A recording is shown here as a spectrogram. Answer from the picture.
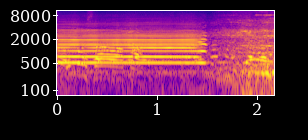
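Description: A vehicle horn held in one long steady blast that cuts off about one and a half seconds in, over a crowd's shouting and talking.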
